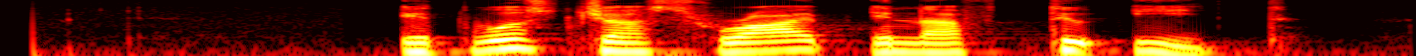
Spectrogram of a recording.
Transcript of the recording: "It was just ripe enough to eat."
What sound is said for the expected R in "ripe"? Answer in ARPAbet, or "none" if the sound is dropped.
R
